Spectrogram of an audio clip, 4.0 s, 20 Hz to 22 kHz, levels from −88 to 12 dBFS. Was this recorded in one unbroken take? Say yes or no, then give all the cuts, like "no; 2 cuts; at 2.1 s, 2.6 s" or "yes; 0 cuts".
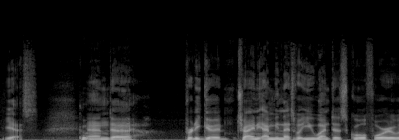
yes; 0 cuts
